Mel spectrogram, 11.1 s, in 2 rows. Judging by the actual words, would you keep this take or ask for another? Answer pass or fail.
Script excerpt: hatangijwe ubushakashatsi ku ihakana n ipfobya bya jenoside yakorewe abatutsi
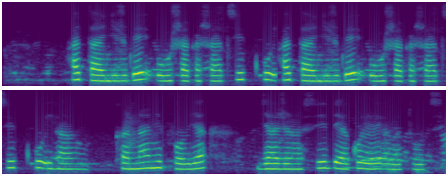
fail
